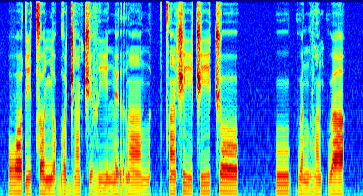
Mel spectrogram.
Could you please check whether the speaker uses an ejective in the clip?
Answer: no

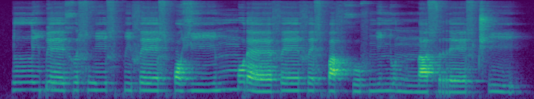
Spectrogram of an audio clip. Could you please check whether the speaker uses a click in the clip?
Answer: no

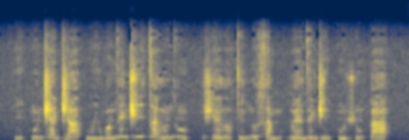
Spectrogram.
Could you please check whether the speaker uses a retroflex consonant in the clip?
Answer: no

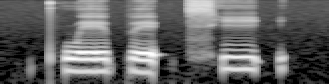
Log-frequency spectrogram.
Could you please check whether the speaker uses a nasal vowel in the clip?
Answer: no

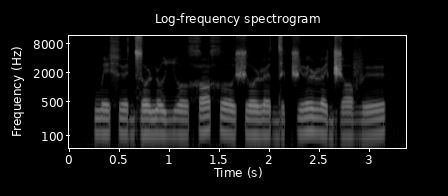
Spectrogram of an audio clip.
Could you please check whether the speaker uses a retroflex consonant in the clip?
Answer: yes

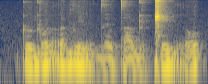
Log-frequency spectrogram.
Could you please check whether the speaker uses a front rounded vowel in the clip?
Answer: no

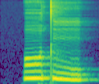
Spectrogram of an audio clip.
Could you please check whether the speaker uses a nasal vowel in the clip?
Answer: yes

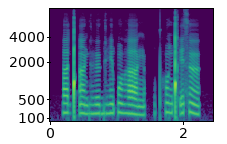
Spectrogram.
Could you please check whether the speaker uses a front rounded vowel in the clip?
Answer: yes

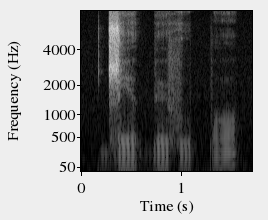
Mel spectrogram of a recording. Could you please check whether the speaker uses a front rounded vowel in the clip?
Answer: yes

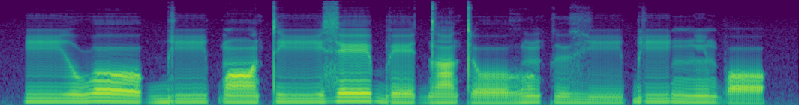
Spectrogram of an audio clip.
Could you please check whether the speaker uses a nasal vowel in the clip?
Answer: yes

